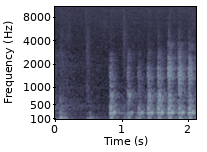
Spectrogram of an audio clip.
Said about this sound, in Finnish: Mikä pirskatti siellä koputtelee? Ei tuo oikein rotannakerukselta kuulu.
